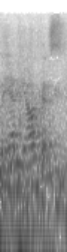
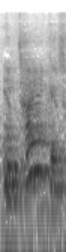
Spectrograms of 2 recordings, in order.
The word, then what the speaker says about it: Antiochus: The C-H is always a K. So when you look at Antiochus, I don't want to say it wrong, you have a tendency to put a like an English pronunciation on that with a C-H.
